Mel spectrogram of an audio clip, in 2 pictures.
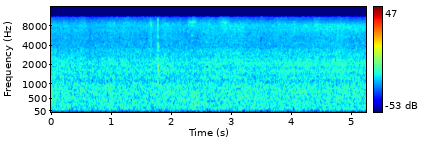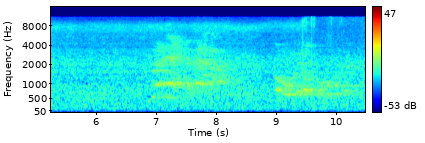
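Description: Airport terminal background noise: a steady, even hiss of the building's air handling and hall noise heard from inside the terminal. Distant voices come in briefly about seven seconds in and again near the end.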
